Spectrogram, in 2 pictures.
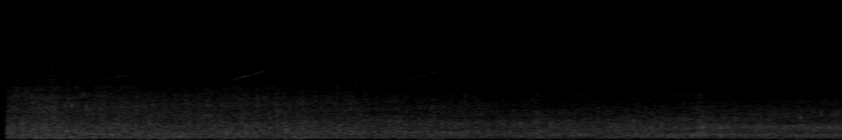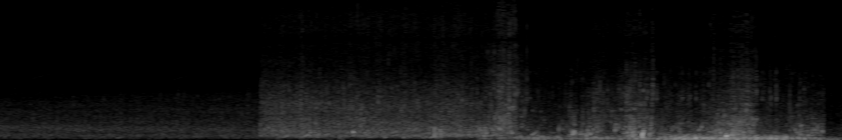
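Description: Shallow river water running over stones, a steady rushing hiss. About eleven seconds in it turns abruptly louder and fuller, with uneven splashing surges.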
